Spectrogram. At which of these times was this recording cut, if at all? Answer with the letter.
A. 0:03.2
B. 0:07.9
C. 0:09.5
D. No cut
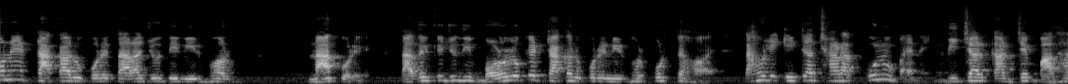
C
